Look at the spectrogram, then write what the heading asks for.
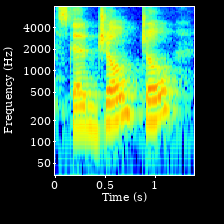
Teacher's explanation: d u in this word says a j sound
